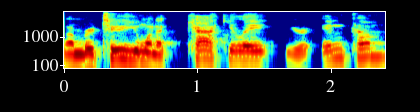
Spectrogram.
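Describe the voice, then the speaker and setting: In an ordinary speaking voice, a man talks at a moderate pace with ordinary pitch variation, the sound dry and close with no echo over a quiet background. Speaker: physical therapist and presenter. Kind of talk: lecture.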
